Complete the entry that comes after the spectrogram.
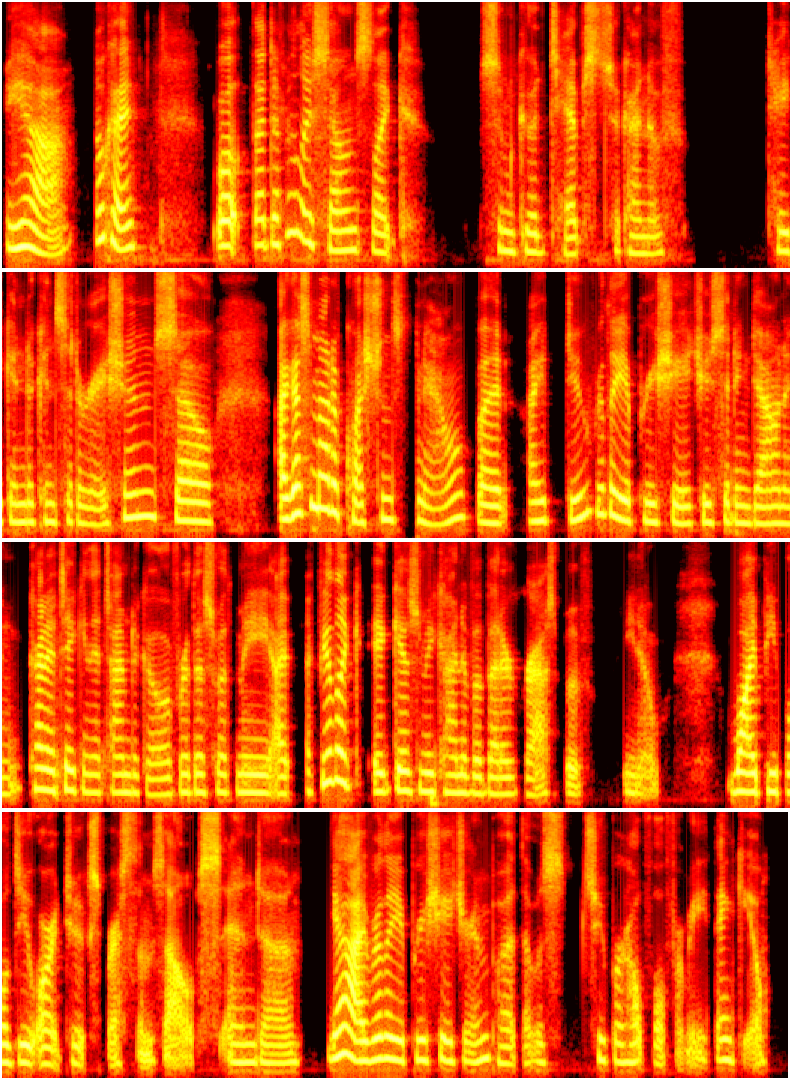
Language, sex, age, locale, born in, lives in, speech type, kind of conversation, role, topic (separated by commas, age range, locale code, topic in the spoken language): English, other, 20-24, en-US, United States, United States, read, expert-assistant, asker, How does art help people express themselves?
